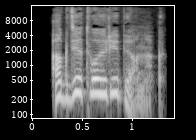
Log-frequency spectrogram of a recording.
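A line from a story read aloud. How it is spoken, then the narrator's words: Plain. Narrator (Russian): спросила я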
